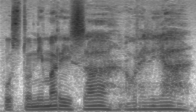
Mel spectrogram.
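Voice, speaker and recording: A man's voice: on the low side, steady tone, moderate pace, a bit bright. A man playing a plain-spoken, concerned village husband in a radio drama, talking in a conversational, matter-of-fact way. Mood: somber, sympathetic.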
